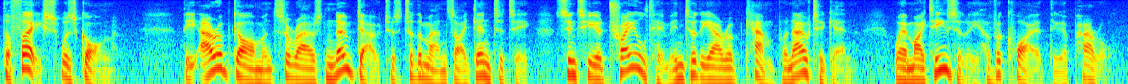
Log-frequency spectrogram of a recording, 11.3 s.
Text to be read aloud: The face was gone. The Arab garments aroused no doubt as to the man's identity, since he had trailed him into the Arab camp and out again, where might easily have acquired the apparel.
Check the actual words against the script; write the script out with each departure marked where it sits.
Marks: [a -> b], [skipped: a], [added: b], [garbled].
The face was gone. The Arab garments aroused no doubt as to the man's identity, since he had trailed him into the Arab camp and out again, where might easily have acquired the apparel.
